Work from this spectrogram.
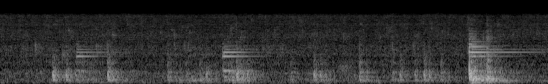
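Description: Spices and ginger-garlic paste fry in a pan while being stirred, giving a soft, steady sizzle with scraping bursts at an uneven pace, close but fairly quiet.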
